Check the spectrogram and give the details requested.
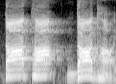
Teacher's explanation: ये तालु के हो गए दंत से त था द धा ये दंत से बोले जाते हैं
